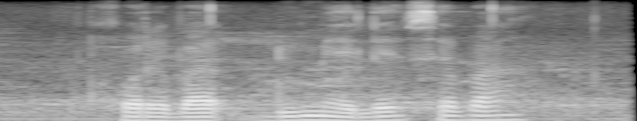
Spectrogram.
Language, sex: Tswana, male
